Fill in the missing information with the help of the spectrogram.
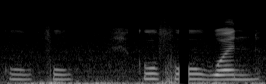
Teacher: کاف کی پیش اور فا کی پیش کو دونوں کو ہمیں ہونٹوں کو گول کر کے پڑھنا ہے۔ کوفو، کوفون، اور آگے واؤ پر بھی ہونٹ گول کرنے ہیں۔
